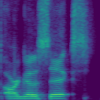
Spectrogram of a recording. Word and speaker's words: Argo 6: Is it pronounced Argo 6? – Yeah.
